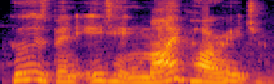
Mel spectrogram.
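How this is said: It is roared loudly in Father Bear's voice.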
